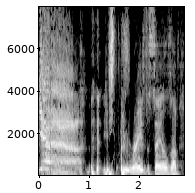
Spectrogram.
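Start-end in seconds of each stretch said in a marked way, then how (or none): 0.0-0.9 high, loud cheerleader-style cheering yell. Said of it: "I'm like".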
